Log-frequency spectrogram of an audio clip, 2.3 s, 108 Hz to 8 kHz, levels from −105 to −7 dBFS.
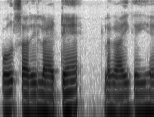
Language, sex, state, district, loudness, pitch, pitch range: Hindi, male, Jharkhand, Deoghar, -17 LUFS, 125 Hz, 120-130 Hz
